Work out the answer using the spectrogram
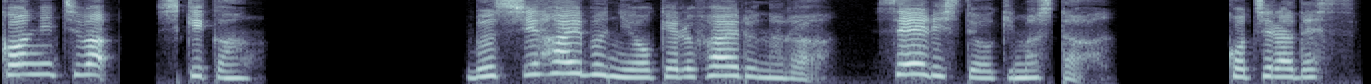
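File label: HELLO Japanese, Voice; GF Alarm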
